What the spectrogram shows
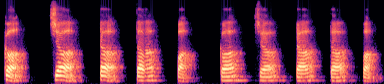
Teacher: It's going from the back to the front.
